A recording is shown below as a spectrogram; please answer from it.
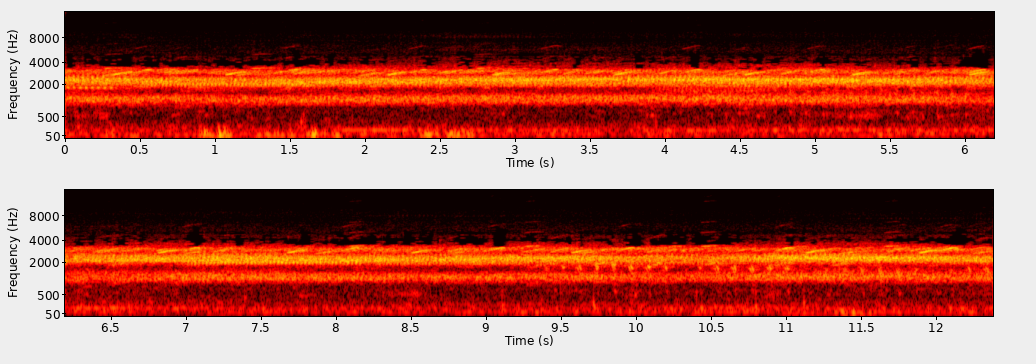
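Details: Many frogs in full, very loud chorus after heavy rains, countless overlapping pulsed croaks merging into a constant shrill drone; a few faint lower knocks sound near the start, and the chorus stays steady throughout.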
